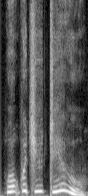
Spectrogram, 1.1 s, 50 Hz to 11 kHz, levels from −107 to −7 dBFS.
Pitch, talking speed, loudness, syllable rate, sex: 280 Hz, 220 wpm, -14 LUFS, 4.2 syllables/s, female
